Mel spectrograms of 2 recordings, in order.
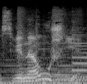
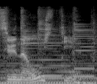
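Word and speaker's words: Świnoujście: Польский Свиноушье и немецкий Сасниц. Ну, так написано. Хотя правильно говорить Свиноустье и Засниц, но это смысла не меняет.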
